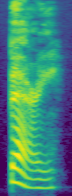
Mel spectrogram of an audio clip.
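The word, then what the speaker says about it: Bury: on last syllable b-u-r-n-e-t-t burnett accent on last syllable b-u-r-y barry c a l d e r o n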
